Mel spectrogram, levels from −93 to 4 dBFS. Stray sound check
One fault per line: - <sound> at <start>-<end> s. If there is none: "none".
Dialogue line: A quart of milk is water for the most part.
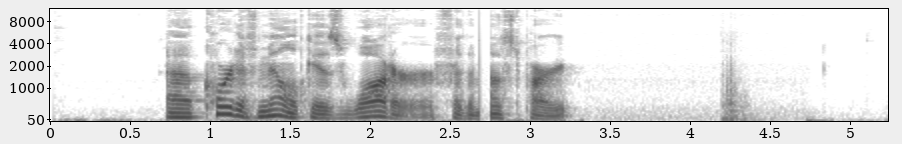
- dropout at 2.7-2.8 s
- thud at 4.2-4.6 s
